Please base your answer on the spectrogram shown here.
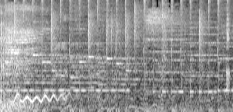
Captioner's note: groans of pain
